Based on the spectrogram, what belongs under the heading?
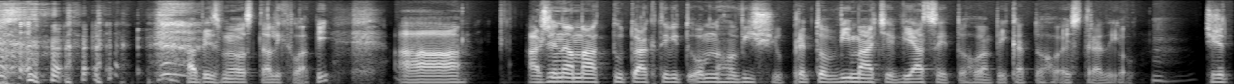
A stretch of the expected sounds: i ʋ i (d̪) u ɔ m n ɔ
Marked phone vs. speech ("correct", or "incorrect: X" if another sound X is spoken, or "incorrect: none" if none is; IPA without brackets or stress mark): incorrect: t̪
